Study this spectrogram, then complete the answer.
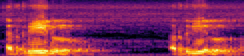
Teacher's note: Ra-nya dibaca tarkik ya, karena ketika sudah kita jelaskan di awal tadi, ketika ra ini berharokat kasroh, hukumnya tarkik, hukumnya dibaca tipis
